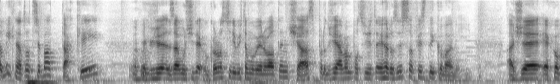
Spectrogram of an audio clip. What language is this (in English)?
Czech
